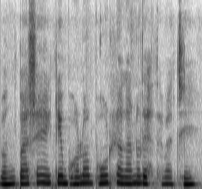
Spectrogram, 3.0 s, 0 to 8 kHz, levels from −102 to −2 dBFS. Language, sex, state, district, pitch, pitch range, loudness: Bengali, female, Assam, Hailakandi, 275 Hz, 260-295 Hz, -13 LUFS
